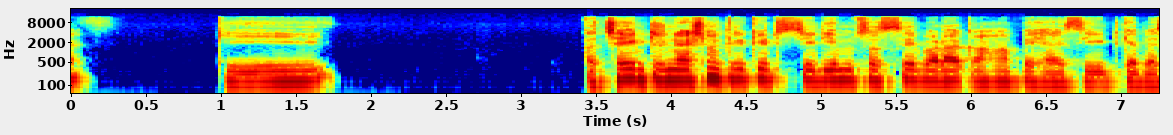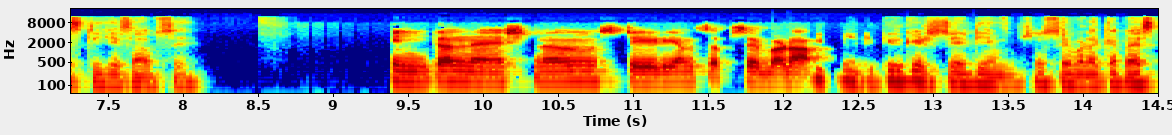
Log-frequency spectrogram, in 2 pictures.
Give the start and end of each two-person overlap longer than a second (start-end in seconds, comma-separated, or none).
none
